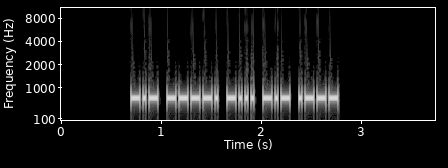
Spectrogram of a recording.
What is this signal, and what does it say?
Morse code, heard as a keyed tone, about 52 wpm, 700 Hz. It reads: K9BKJ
